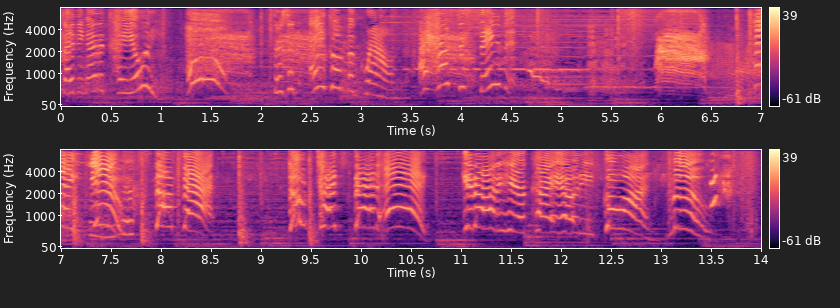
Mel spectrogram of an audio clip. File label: Voice Over; YAKARI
